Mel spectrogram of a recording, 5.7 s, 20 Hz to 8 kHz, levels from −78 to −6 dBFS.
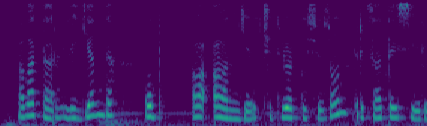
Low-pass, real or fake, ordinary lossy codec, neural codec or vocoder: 7.2 kHz; real; AAC, 48 kbps; none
